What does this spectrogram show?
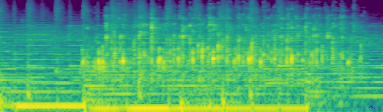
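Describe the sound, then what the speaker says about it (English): Breath blown through a tube into plain water in a small vessel, producing a run of bubbling, gurgling pops over about three seconds after a brief quiet start, close and moderately loud. "Now I will blow into water"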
